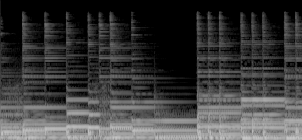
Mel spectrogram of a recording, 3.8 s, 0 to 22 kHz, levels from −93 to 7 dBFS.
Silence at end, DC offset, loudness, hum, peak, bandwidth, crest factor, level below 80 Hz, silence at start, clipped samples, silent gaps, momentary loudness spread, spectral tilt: 0 s; 0.6%; -23 LUFS; none; -8 dBFS; 15 kHz; 14 dB; -28 dBFS; 0 s; under 0.1%; none; 3 LU; -9 dB/octave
